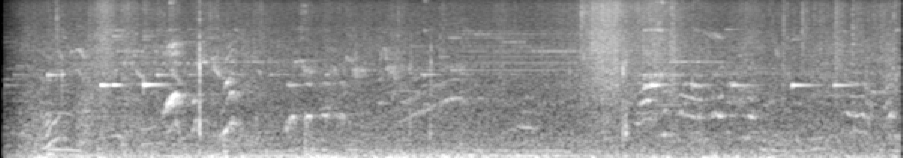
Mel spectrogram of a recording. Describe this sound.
Birds chirp and people are talking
